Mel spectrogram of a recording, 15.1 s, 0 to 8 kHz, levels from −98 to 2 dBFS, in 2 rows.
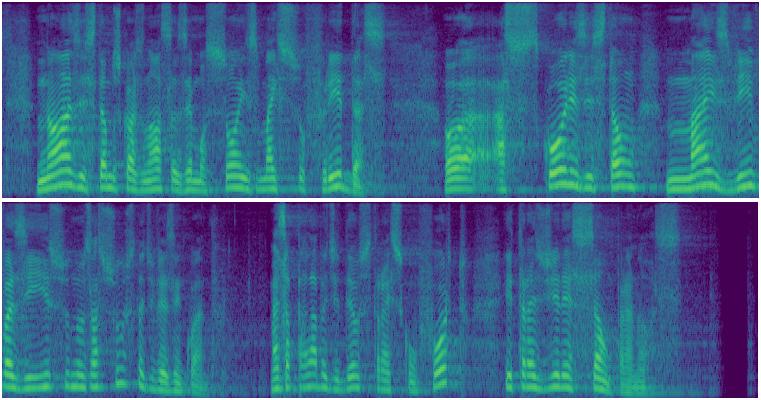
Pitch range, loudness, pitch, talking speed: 140-180 Hz, -26 LUFS, 165 Hz, 130 wpm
